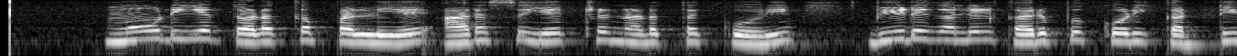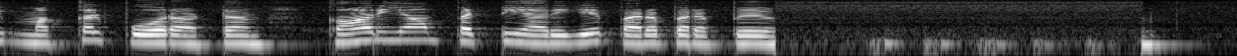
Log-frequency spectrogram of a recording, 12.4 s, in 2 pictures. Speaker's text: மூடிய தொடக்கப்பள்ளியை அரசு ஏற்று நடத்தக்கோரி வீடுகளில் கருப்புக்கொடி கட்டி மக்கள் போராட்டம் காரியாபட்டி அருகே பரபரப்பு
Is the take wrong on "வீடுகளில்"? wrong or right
right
